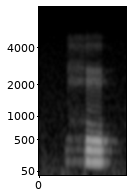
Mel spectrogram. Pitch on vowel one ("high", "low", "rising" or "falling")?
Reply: low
